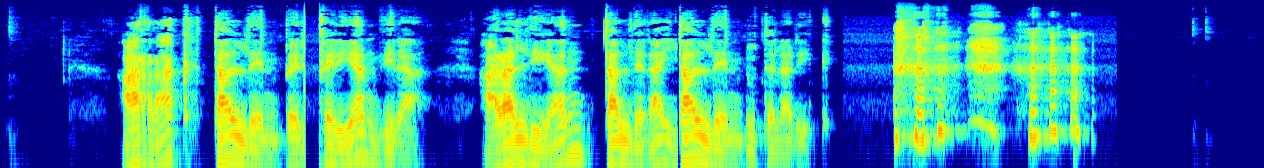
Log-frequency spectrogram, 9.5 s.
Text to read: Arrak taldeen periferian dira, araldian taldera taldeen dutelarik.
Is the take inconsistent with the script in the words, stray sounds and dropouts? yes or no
yes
